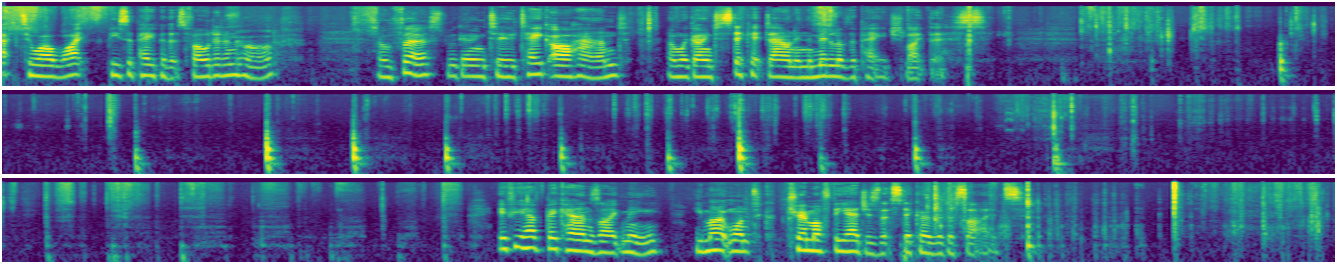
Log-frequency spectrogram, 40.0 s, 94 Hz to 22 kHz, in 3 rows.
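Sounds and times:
paper rustling: 0.0 - 1.0, 10.8 - 13.4, 23.3 - 29.4, 35.7 - 39.9.

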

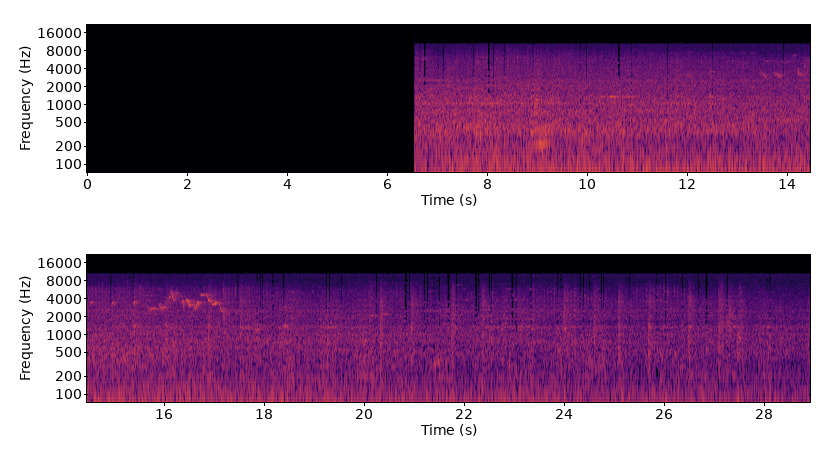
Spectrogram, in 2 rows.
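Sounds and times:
diesel locomotive engine running: 6.6 - 28.9
train coaches on rails: 6.6 - 28.9
birds chirping: 10.3 - 24.6.

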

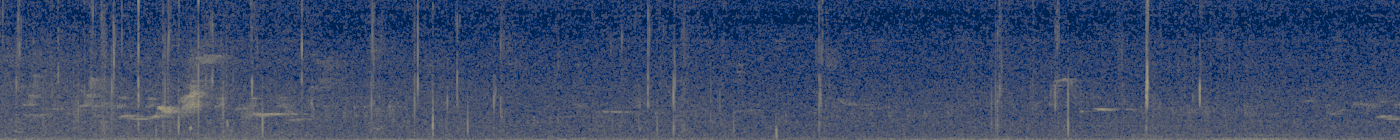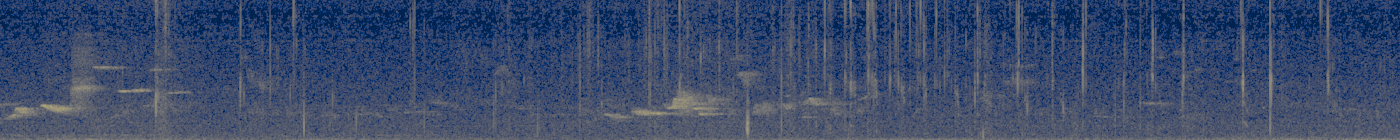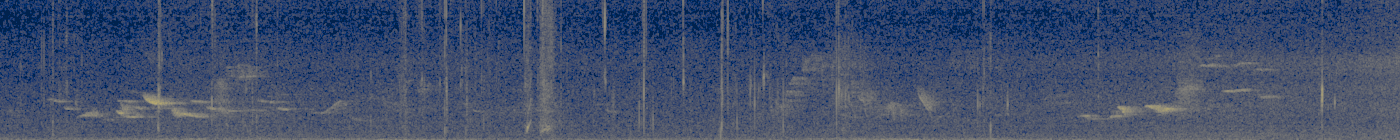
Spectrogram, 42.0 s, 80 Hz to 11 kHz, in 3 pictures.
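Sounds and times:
faint bird chirping: 0.0 - 42.0
hedgehog chewing and snuffling: 0.0 - 42.0.

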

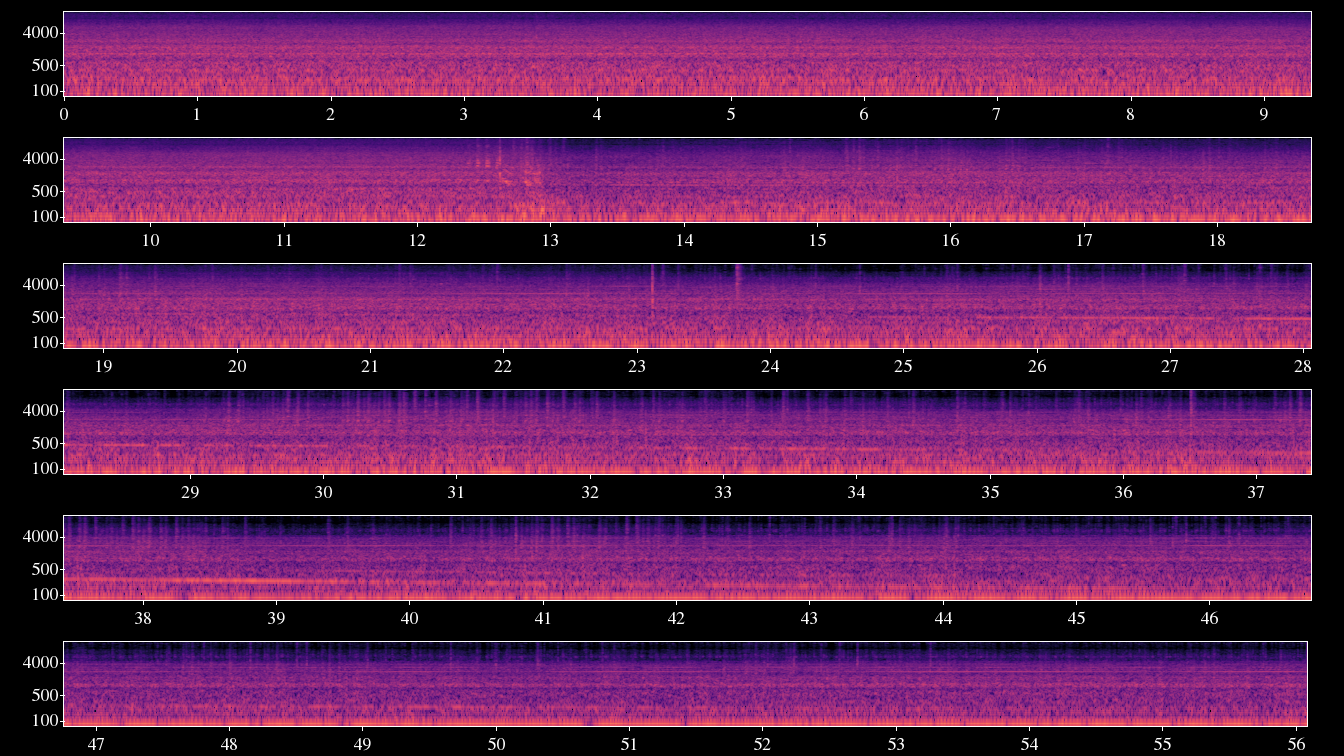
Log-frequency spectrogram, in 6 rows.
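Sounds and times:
aircraft engine droning: 0.0 - 56.0.

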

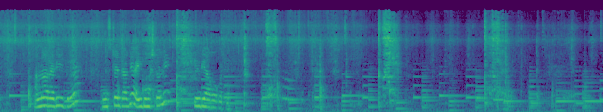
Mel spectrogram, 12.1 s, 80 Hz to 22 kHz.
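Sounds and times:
soft background music: 0.0 - 12.0
spoon scraping rice in metal pan: 2.8 - 4.0, 4.8 - 8.7, 9.4 - 11.9.

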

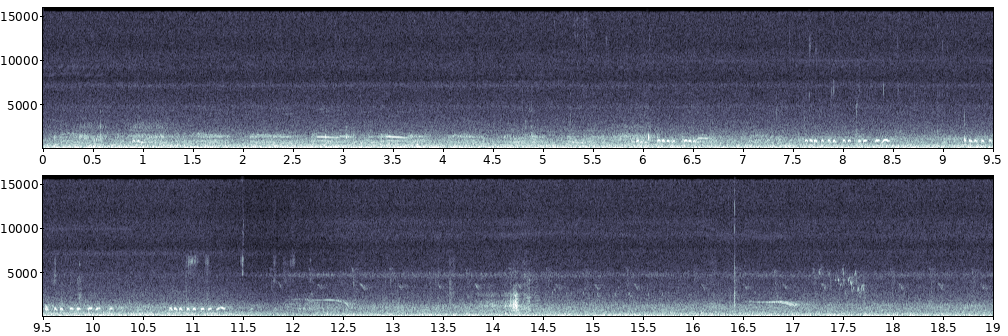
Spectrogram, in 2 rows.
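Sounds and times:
low background noise: 0.0 - 19.0
animal trilling calls: 9.2 - 12.6.

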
